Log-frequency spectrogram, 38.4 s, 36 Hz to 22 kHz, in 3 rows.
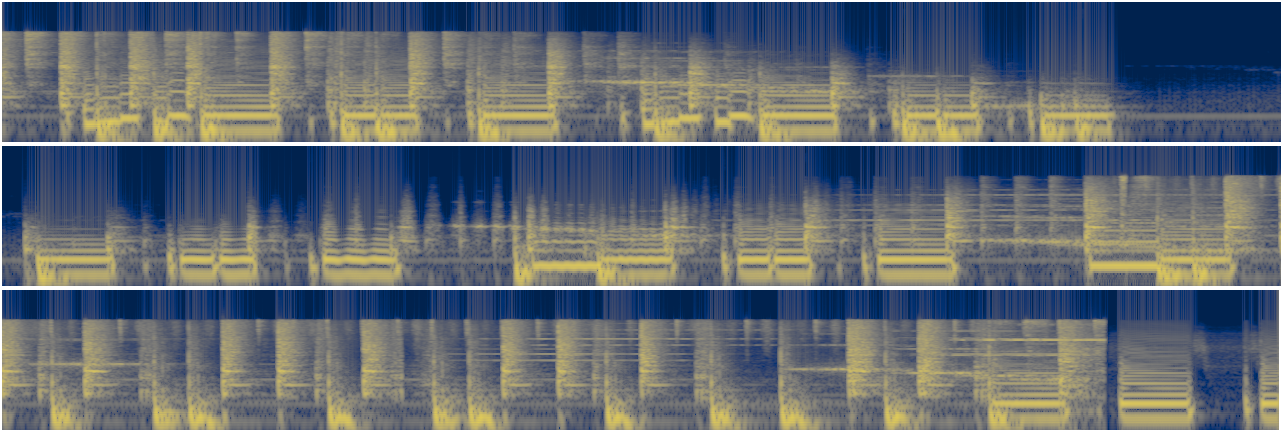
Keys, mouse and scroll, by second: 0.1 click, 0.7 click, 1.5 middle click, 3.6 click, 4.1 middle click, 6.5 click, 7.1 click, 7.7 click, 9.2 click, 10.1 click, 10.7 click, 11.7 scroll down 1, 13.2 middle click, 14.0 click, 16.7 middle click, 18.5 ctrl+click, 19.1 click, 20.7 click, 21.5 click, 22.6 click, 23.9 click, 25.4 click, 26.3 right click, 27.0 click, 27.1 click, 28.0 click, 28.8 click, 29.3 click, 29.4 click, 30.0 ,, 30.8 click, 31.5-32.3 scroll up 2, 32.3 click, 33.3 middle click, 34.2-34.6 scroll down 2, 34.6 click, 34.7 scroll down 1, 34.8 click, 36.5 click, 37.3 click, 37.9 click.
